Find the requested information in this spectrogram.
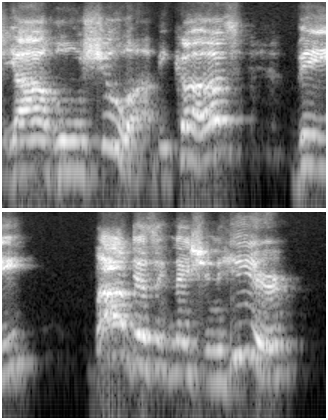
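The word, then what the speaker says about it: יהושע: it has these letters, the way it is pronounced is not Yahusha. It is Yahushua because the vow designation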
